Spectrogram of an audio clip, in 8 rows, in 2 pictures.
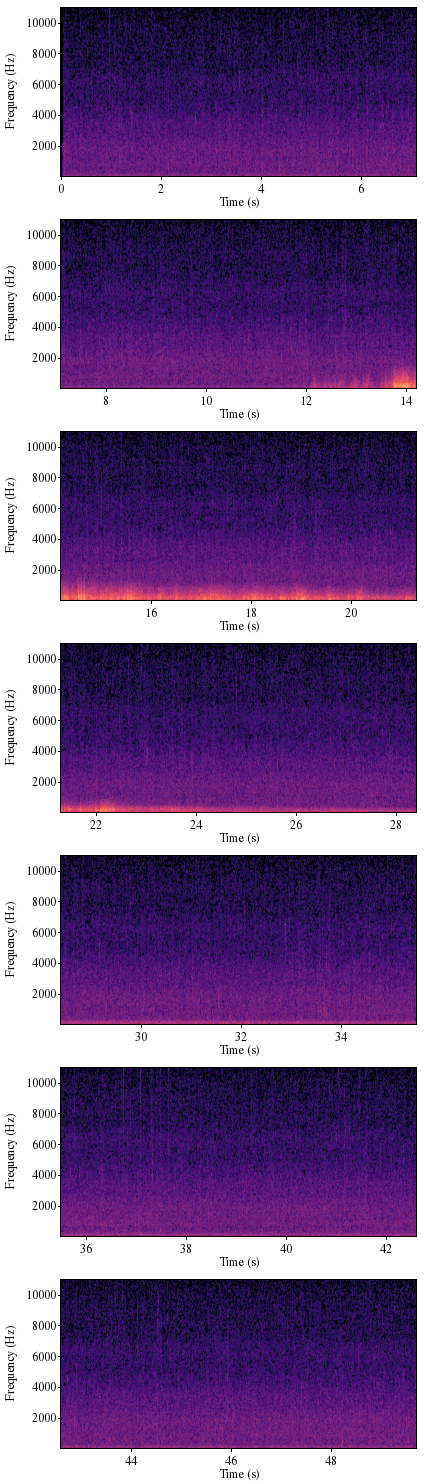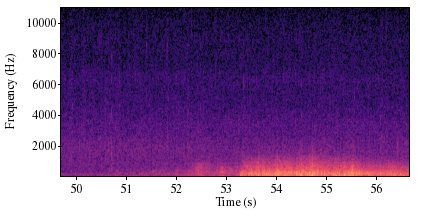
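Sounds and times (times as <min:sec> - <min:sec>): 
rain: 0:00.0 - 0:56.6
thunder: 0:12.1 - 0:24.2, 0:51.6 - 0:56.6.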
